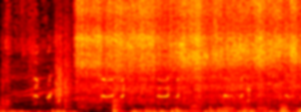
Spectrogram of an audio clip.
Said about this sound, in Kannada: ಟರ್ಕಿ ಕೋಳಿ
